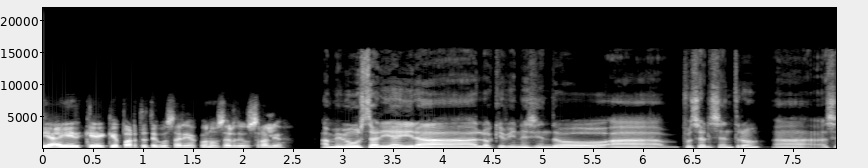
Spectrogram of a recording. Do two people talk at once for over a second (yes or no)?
no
